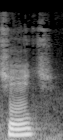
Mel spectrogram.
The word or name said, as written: chinzh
